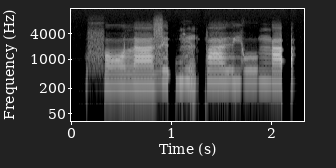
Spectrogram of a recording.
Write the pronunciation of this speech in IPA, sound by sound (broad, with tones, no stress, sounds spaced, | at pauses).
θ ɔ˨ l ä˨ z ɪ˦ ʔ ɡ ĩ˦˨ p a˦ ɪ̯ j o˦ ŋ ä˦ ʔ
